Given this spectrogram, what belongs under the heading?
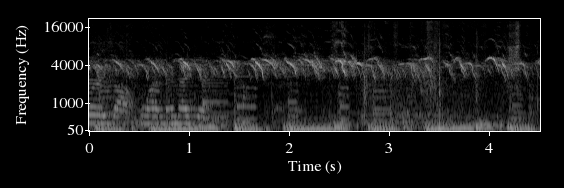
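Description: Backyard chickens clucking and squawking up close in a busy, continuous chorus, with occasional voices of people nearby.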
